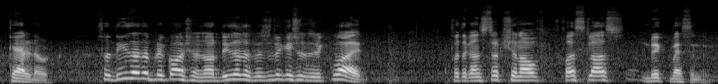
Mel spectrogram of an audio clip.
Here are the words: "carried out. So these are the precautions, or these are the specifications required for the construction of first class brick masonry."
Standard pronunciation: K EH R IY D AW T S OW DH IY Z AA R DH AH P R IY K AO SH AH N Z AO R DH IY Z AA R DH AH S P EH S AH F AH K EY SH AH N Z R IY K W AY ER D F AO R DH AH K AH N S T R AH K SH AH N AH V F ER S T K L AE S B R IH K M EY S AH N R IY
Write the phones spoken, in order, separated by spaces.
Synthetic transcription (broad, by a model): K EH R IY D AW T S OW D IY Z AA R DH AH P R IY K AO SH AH N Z AO R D IY Z AA R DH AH S P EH S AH F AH K EY SH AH N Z R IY K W AY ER D F AO R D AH K AH N S T R AH K SH AH N AH V F ER S T K L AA S B R IH K M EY S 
